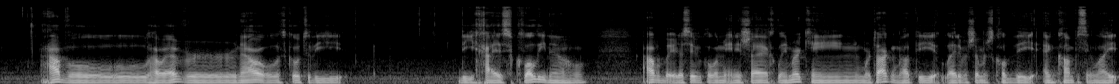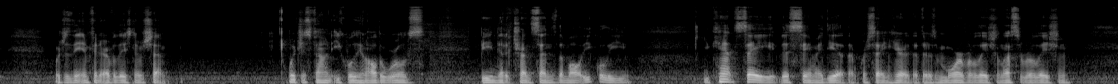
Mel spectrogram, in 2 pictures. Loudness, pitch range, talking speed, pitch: -24 LUFS, 85-95 Hz, 175 wpm, 90 Hz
